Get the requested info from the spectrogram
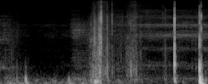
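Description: Handling noise: a few scattered light knocks and clicks, the loudest about a second in.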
